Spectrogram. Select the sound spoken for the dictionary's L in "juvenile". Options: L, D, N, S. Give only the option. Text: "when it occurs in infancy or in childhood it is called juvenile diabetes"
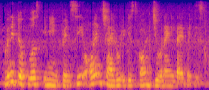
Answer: N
